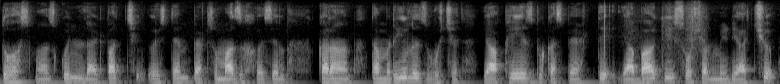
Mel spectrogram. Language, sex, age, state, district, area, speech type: Kashmiri, male, 18-30, Jammu and Kashmir, Baramulla, rural, spontaneous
